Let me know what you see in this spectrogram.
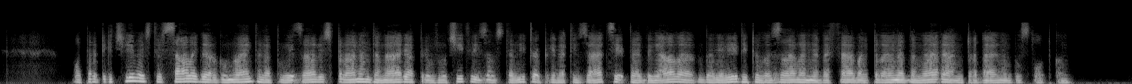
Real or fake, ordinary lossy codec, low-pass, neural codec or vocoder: fake; MP3, 32 kbps; 7.2 kHz; codec, 16 kHz, 0.5 kbps, FreqCodec, smaller model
